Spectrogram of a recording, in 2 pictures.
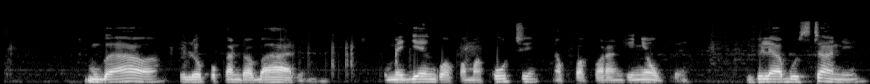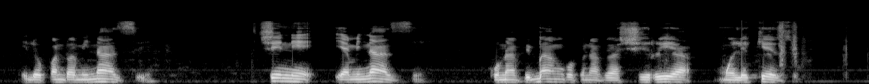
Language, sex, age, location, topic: Swahili, male, 18-24, Mombasa, government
